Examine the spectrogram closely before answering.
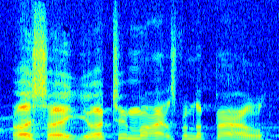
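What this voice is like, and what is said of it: Comic voice imitating an envelope. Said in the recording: “A man doing an impression of an envelope.”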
